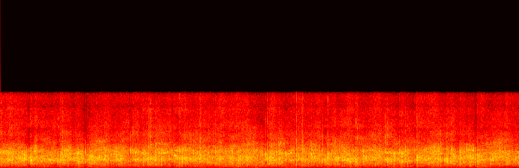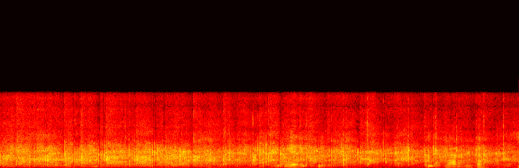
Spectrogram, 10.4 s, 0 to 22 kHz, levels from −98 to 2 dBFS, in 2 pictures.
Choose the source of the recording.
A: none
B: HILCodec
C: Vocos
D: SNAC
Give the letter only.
D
